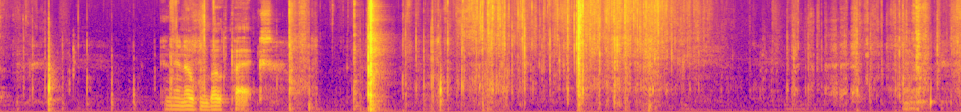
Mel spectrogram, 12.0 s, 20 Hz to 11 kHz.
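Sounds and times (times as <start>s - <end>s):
packaging crinkling and tearing: 5.0s - 9.1s.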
